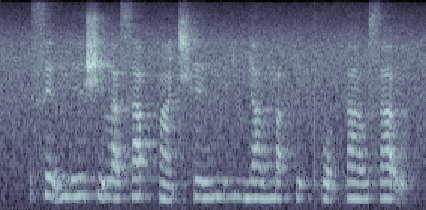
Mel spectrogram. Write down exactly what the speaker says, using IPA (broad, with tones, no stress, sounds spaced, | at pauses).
s ḛ˦˨ ɪ̯ m e˦ ɪ̯ ʃ ḭ˦˨ l ä̰˦˨ s ä˦ ʔ p ã˨ t͡ɕʰ e˦ ɪ̯ n i˦ ɲ a˦ ʊ̯ m ä˦ ʔ k ɪ˦ ʔ pʰ o̰˦˨ θ a˦ ʊ̯ s a̰˦˨ ʊ̯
